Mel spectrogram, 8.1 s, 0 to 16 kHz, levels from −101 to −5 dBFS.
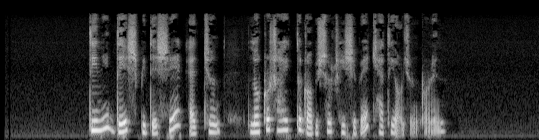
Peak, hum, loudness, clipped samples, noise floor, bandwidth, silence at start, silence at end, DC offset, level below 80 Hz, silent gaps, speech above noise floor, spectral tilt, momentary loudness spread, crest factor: -6 dBFS; none; -23 LUFS; under 0.1%; -69 dBFS; 11.5 kHz; 1.35 s; 1.4 s; under 0.1%; -62 dBFS; none; 47 dB; -5 dB/octave; 14 LU; 20 dB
